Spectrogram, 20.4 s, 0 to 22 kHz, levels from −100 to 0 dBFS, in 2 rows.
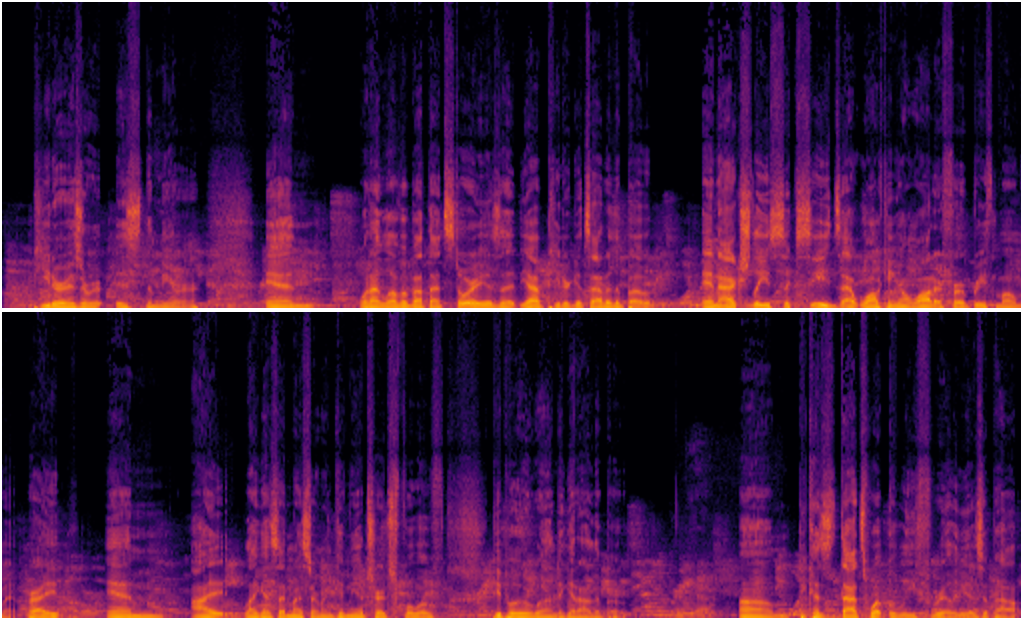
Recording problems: background chatter; noticeable; throughout; 2 voices, 15 dB below the speech

